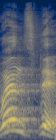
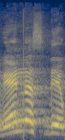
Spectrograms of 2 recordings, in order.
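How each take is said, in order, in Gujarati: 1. આ શબ્દ 'wenz-day' તરીકે બોલાય છે. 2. આ શબ્દ લખેલા બધા અક્ષરો સાથે બોલાય છે. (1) "શું બોલાય આને?" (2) "આને આપણે વેનસડે બોલતા હોઈએ છીએ"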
